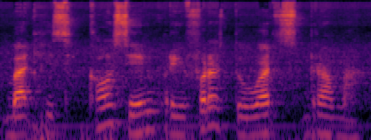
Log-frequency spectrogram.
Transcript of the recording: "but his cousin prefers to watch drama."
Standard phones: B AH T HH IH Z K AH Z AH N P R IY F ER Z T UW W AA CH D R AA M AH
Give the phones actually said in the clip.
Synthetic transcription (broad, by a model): B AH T HH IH S K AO S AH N P R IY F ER T UW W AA S D R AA M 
